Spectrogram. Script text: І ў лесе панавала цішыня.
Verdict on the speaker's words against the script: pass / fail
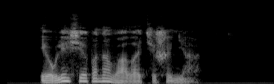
pass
